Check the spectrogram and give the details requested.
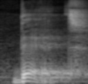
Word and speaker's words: debt: البي برضه في الانجليش بتبقى silent لو وجاء بعدها تي وقبلها vowel، زي كلمة شك في الانجليش doubt، زي كلمة دين debt، فيش حاجة اسمها dipped، كمان كلمة saddle يعني طفيف.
